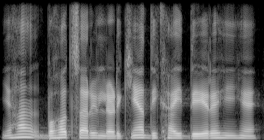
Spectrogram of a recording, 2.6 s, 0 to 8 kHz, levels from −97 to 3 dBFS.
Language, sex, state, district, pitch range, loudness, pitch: Hindi, male, Jharkhand, Ranchi, 125-140 Hz, -16 LUFS, 135 Hz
